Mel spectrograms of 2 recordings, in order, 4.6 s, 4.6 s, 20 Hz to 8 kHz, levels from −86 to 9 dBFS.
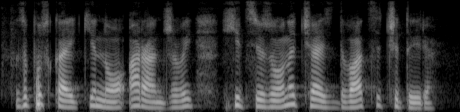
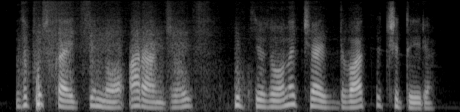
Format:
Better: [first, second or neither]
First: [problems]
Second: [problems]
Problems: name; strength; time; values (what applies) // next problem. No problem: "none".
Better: first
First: none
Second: noise reduction (neural mask model RNNoise)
